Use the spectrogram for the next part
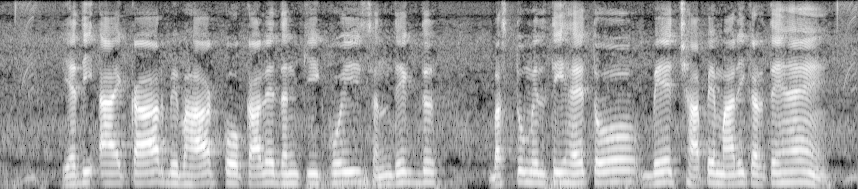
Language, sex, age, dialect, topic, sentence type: Hindi, male, 18-24, Kanauji Braj Bhasha, banking, statement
